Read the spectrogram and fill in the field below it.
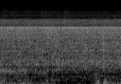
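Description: A tomahawk steak sizzling loudly in a pan as it is flipped during cooking in a remote cabin, a constant close hiss with no talk.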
